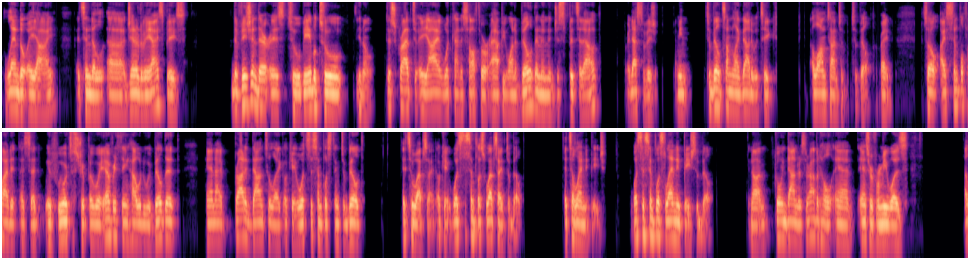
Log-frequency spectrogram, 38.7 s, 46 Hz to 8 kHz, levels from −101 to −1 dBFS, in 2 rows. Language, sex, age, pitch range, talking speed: English, male, 20-39, 95-105 Hz, 200 wpm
